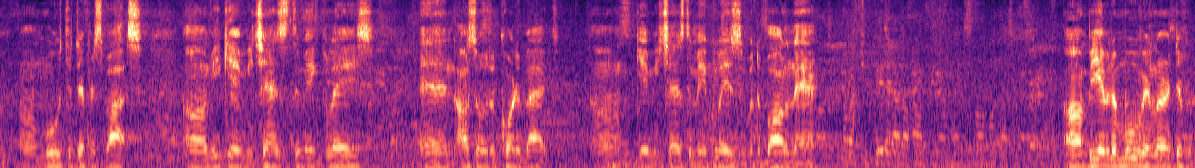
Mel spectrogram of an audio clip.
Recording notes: Press Conference from the NFL Combine. At the 2023 NFL Scouting Combine.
